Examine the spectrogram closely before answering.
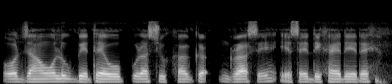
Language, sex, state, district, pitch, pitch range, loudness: Hindi, male, Arunachal Pradesh, Longding, 125 Hz, 125-130 Hz, -17 LUFS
